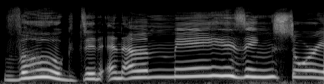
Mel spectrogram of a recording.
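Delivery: slow emphatic high excited line. Real, not acted. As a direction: stretch it out excitedly. Excited announcement.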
